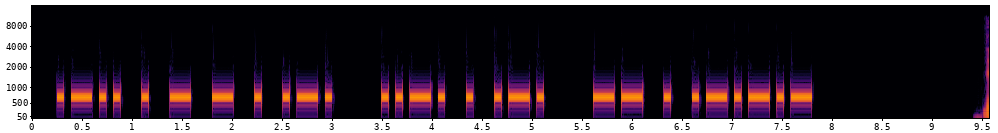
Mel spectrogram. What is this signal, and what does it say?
Morse code, heard as a keyed tone, about 17 wpm, 700 Hz. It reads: LETTER FER ME.
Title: Sentences from Top 300 Words and Abbreviations 17wpm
